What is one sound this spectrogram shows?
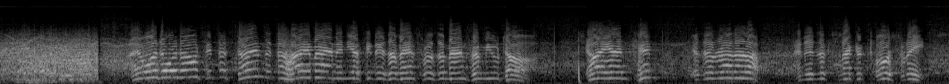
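A man shouts through a megaphone with animation.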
